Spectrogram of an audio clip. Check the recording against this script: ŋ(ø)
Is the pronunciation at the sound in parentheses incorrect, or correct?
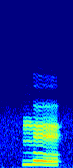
correct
